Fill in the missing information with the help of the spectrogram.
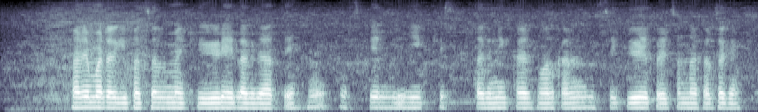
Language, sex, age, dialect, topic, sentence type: Hindi, male, 18-24, Awadhi Bundeli, agriculture, question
